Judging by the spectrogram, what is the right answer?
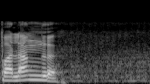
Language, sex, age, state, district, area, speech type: Urdu, male, 30-45, Uttar Pradesh, Gautam Buddha Nagar, urban, read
